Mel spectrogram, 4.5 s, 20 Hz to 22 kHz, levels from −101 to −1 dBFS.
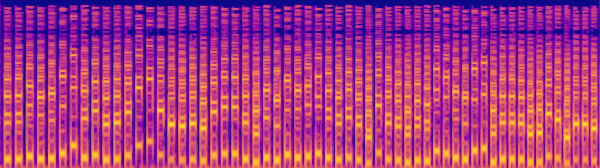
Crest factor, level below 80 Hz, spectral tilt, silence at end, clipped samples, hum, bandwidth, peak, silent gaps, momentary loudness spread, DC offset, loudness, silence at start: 10 dB; -42 dBFS; -3.5 dB/octave; 0 s; under 0.1%; none; over 20 kHz; -4 dBFS; none; 2 LU; under 0.1%; -13 LUFS; 0.05 s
